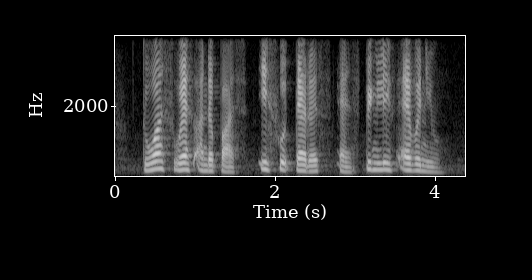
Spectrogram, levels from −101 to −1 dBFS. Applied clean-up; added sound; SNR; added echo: none; none; none; none.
